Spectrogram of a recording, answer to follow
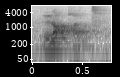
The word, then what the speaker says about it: لَقَد: version of qad where we have added a lam to the beginning of it. So the whole thing looks like this, and it's pronounced laqad.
